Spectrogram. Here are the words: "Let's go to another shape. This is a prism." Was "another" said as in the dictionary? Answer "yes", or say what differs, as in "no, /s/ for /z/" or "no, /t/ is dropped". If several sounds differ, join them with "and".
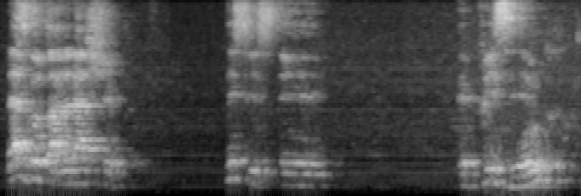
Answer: no, /l/ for /n/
